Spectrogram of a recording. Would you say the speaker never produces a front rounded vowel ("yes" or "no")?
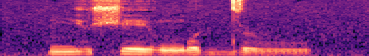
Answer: no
